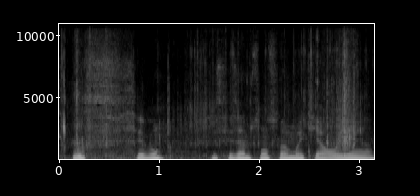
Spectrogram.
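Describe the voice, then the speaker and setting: Over noticeable background noise, a man with a fairly high pitch and ordinary pitch variation comes through dry and close, with no echo. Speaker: fishing vlogger. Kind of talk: casual vlog narration. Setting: outdoors on the seashore. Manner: casual, hesitant with fillers; soft-spoken.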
